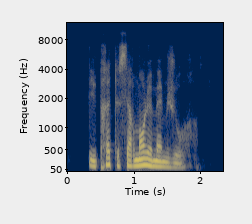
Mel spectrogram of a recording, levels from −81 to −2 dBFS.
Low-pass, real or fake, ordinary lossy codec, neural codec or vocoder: 7.2 kHz; fake; Opus, 16 kbps; codec, 16 kHz, 2 kbps, FunCodec, trained on Chinese and English, 25 frames a second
